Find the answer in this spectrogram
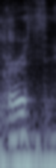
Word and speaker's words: Urth: How do you spell that? EARTH? URTH. I knew that. I was just testing you. Lies. But it sounds like earth.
